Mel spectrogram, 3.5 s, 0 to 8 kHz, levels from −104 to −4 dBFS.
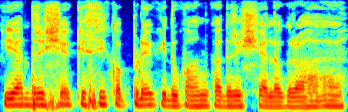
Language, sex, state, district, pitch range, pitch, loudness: Hindi, male, Punjab, Fazilka, 105-125 Hz, 110 Hz, -17 LUFS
